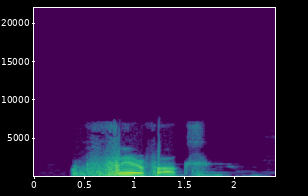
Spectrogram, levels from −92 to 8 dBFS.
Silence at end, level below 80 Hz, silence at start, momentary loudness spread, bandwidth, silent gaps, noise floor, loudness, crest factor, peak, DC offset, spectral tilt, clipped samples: 0.55 s; -58 dBFS; 0.35 s; 25 LU; 7.2 kHz; none; -58 dBFS; -16 LUFS; 16 dB; -2 dBFS; under 0.1%; -6.5 dB/octave; under 0.1%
